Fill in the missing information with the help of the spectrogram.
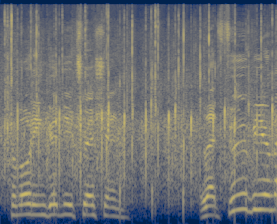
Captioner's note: audience claps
